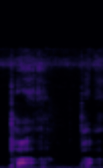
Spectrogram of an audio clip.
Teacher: the P in Polish is not aspirated as much as in most English words.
